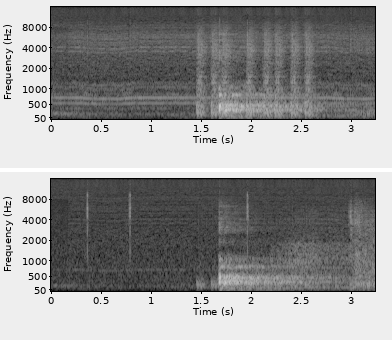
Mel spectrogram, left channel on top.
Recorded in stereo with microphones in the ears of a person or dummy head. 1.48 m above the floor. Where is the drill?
I don't hear a drill.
